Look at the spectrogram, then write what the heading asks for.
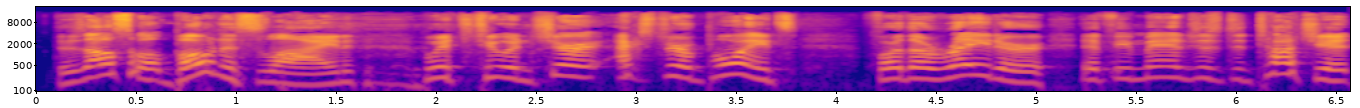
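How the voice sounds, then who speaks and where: A high-pitched man speaks at a moderate pace. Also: very clean recording, silent background. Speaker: sports comedy podcast co-host. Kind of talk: casual comedy banter.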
